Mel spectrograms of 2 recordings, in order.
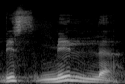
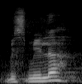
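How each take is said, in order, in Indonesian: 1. Bunyi l ditahan dan dobel. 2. Bunyi l pendek dan tunggal. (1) "ada sabdu atas lam" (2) "bukan makna yang betul"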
